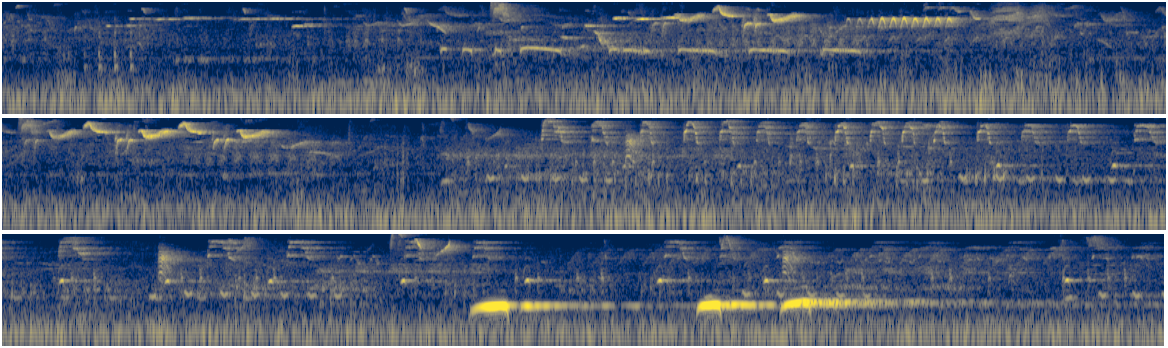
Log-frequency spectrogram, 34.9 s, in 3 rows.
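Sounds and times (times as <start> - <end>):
birds chirping and whistling: 25.4 - 34.9
loud low bird call: 27.9 - 34.9.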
